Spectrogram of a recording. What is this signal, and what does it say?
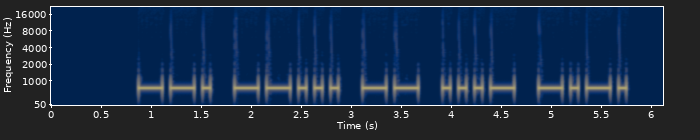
Morse code, heard as a keyed tone, about 15 wpm, 700 Hz. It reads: G7MVC
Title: DXCC-100 Call Signs - 5 Characters - Repeated 3x - 15wpm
